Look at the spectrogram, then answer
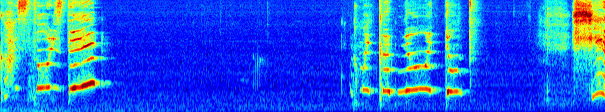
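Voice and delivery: mad tone. A streamer addresses the guys while playing a game, mad. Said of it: "I'm so mad right now".

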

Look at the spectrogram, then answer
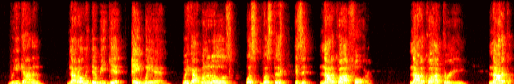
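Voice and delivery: ordinary delivery

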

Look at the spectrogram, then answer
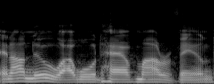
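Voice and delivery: put-on Southern accent. Asked to perform, doing a Kevin Spacey impression as Frank Underwood. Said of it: "Let me hear your Kevin Spacey in House of Cards".

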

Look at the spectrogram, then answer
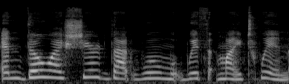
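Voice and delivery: ordinary talk

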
